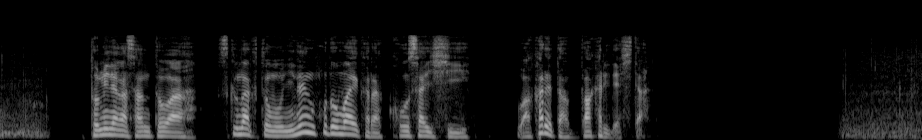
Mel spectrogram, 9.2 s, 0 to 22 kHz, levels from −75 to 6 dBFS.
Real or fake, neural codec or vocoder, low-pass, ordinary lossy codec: fake; codec, 16 kHz, 16 kbps, FreqCodec, larger model; none; none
